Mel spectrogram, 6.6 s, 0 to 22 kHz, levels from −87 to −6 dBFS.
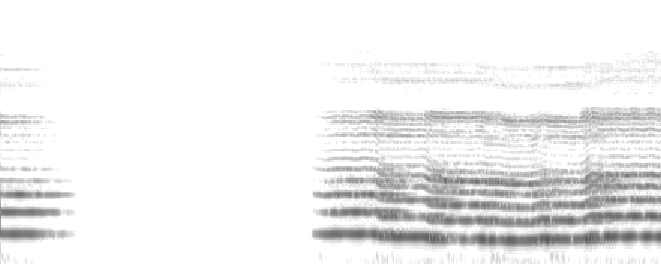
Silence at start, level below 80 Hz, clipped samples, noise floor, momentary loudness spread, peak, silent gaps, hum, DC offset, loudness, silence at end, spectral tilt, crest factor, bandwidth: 0 s; -88 dBFS; under 0.1%; under -90 dBFS; 8 LU; -30 dBFS; 0.77-3.10 s; none; under 0.1%; -42 LUFS; 0 s; -2.5 dB/octave; 14 dB; 15.5 kHz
